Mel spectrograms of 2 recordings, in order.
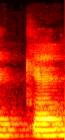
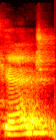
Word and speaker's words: can't: आज का लेक्चर है, आज का टॉपिक है कैंट हेल्प. अब कैंट बेसिकली जो है वो अमेरिकन प्रोनाउंस करते हैं, यू में प्रोनाउंस लाइक कांट. जो ब्रिटिश हैं वो कांट पढ़ते हैं, जो अमेरिकन है वो कैंट पढ़ते हैं.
